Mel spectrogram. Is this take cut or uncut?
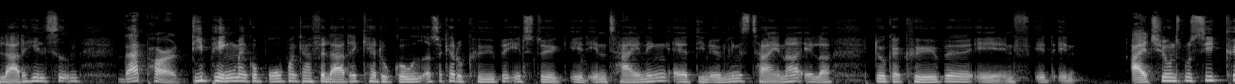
uncut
